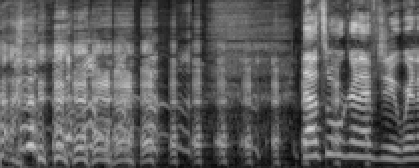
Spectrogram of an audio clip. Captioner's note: laughs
